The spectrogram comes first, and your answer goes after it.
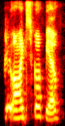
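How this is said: It is said in a put-on English accent.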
